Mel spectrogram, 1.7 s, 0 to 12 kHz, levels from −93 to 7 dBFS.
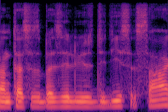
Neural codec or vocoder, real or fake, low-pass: none; real; 10.8 kHz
